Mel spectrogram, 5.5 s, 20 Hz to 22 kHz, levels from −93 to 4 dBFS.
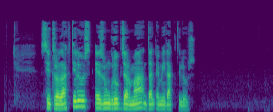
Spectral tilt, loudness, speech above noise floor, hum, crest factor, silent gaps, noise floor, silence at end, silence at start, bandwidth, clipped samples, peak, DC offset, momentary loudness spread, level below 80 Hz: -5.5 dB/octave; -18 LUFS; 58 dB; none; 18 dB; none; -76 dBFS; 1.6 s; 0.85 s; 11.5 kHz; under 0.1%; -2 dBFS; under 0.1%; 15 LU; -64 dBFS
